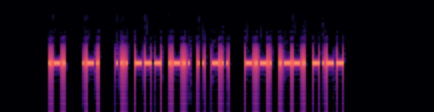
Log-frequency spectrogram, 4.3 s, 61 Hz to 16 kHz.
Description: Morse code, heard as a keyed tone, about 50 wpm, 700 Hz. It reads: R R SOLID CPY
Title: Common QSO Phrases 50wpm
